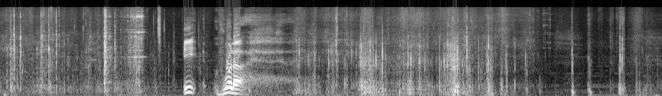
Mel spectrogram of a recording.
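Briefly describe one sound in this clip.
Plastic sheeting rustles and crinkles.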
